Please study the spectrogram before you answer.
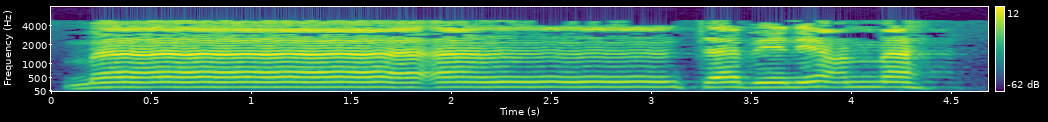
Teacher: والنون قبل التاء تخفى مع بقاء الغنة ويسمى إخفاء حقيقيا. بنعمة رسمت بالهاء ويوقف عليها للجميع هكذا، ما أنت بنعمة، لأنها ليست من المواضع التي رسمت في المصاحف بالتاء.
